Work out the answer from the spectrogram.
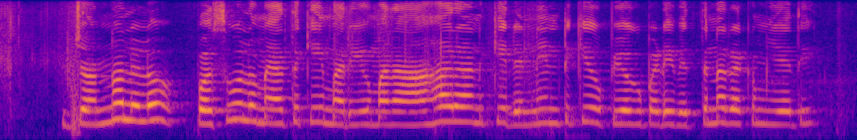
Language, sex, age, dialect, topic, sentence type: Telugu, female, 18-24, Utterandhra, agriculture, question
